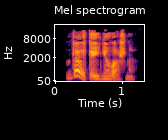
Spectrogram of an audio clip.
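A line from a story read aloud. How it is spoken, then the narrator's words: Loud. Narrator (Russian): громко сказал Филиппов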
